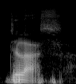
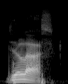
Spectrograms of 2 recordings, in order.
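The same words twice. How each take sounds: The two takes are said the same way.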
